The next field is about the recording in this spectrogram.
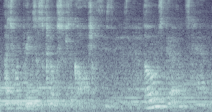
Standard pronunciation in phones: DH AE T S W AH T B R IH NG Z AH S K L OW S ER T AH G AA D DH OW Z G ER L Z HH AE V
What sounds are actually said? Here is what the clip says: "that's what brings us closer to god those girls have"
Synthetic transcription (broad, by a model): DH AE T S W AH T B R IH NG Z AH S K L OW S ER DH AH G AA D DH OW Z G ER L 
